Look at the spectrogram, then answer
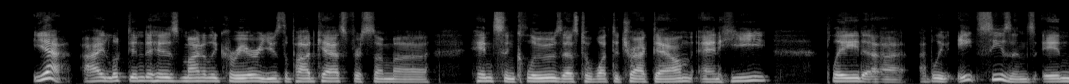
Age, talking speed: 30-49, 180 wpm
